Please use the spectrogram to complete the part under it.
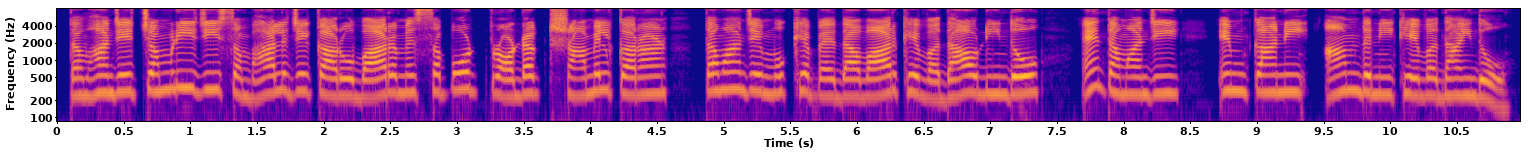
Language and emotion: Sindhi, neutral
